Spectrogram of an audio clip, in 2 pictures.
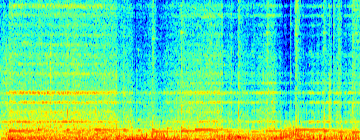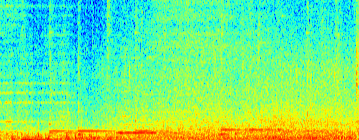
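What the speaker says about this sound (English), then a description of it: "Now I am on the train back to my normal stop." Continuous loud rumble and rattling of a moving train heard from inside a carriage, with steady tonal whine and occasional low thumps.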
